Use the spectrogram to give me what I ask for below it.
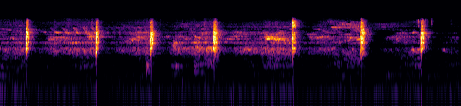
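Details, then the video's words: Gray Catbird giving sharp, abrupt put calls roughly once a second among softer, slurred mew calls in the upper range. "Additionally, they also produce this kind of put call, which you can hear amongst the mews in this one."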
